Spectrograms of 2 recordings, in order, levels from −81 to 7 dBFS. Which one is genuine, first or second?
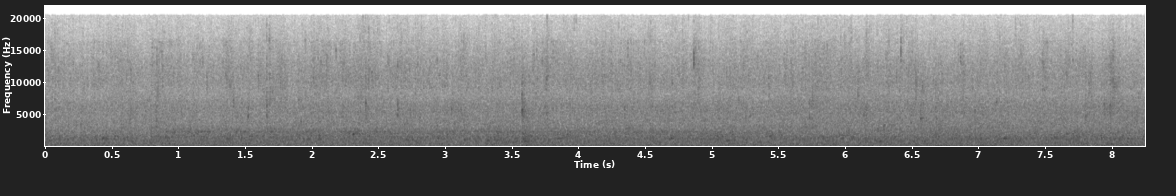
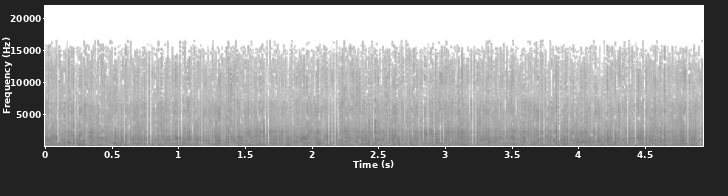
first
